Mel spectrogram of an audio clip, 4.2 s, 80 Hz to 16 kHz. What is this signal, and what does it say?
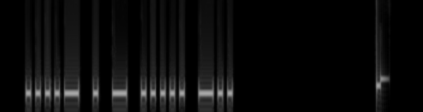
Morse code, heard as a keyed tone, about 25 wpm, 700 Hz. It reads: 4ET5D
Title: Five Challenging Letter-Number Combinations 25wpm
